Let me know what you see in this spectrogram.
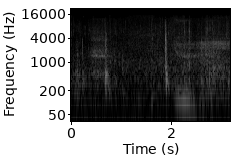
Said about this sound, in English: They took a boat out. I followed.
